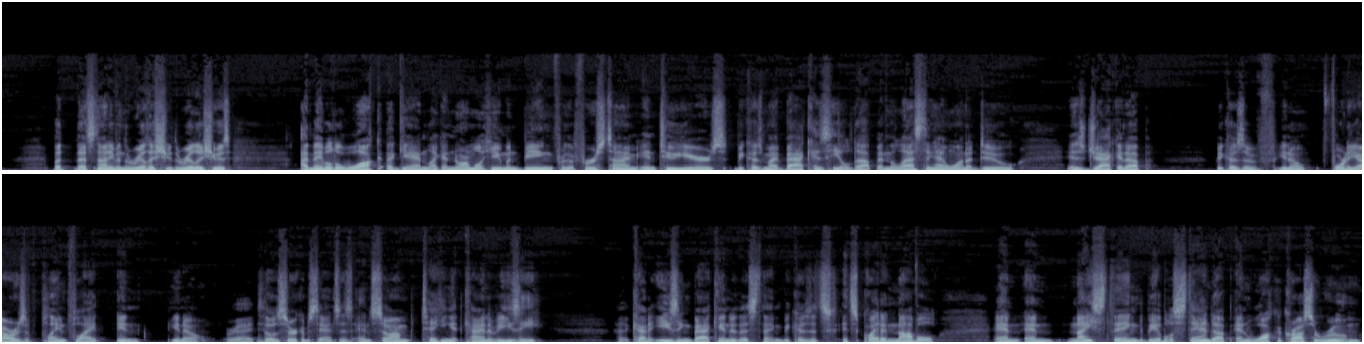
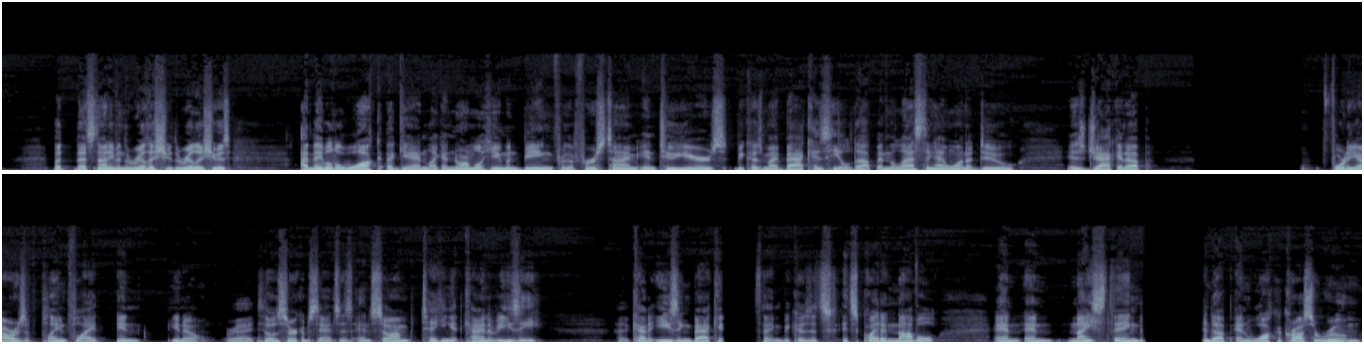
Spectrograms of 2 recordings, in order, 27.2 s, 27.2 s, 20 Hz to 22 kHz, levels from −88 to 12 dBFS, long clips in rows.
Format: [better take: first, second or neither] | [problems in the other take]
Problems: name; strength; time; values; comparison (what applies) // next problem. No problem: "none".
first | audio cutting out; at 12 s for 1 s, at 21 s and at 25 s for 0.5 s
